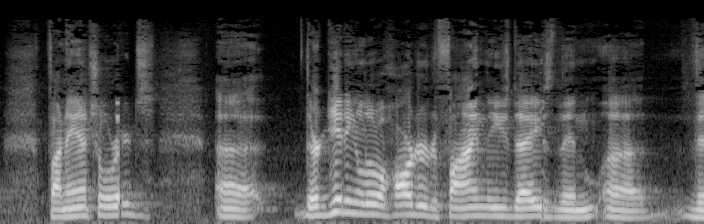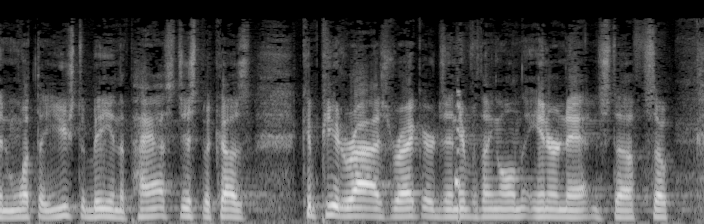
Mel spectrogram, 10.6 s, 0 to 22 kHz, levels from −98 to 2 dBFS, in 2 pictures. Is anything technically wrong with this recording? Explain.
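Yes. Damaged data in a compressed stream appears three times: 0.85 to 0.90 s, 4.04 to 4.08 s, and 8.69 to 8.73 s, each lasting about 45 ms. In each spot, part of the encoded data was corrupted, so the decoder misread or rejected those frames, lost sync and searched for the next valid frame header before resuming. The result is a brief disruption in the audio, heard as a chirp, squawk, click or short hole.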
